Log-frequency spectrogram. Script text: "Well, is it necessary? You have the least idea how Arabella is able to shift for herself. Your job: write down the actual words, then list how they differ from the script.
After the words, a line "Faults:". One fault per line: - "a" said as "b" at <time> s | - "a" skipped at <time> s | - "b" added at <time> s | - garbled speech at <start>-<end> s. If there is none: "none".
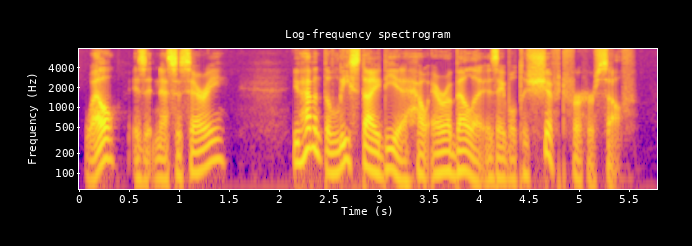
"Well, is it necessary? You haven't the least idea how Arabella is able to shift for herself.
Faults:
- "have" said as "haven't" at 2.2 s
